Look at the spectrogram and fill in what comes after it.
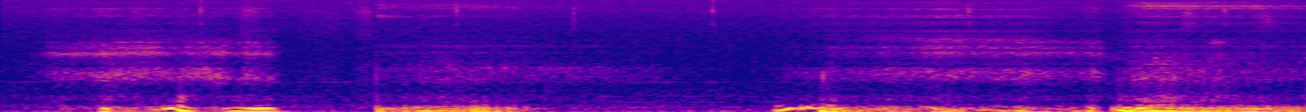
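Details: Pit bull asleep and dreaming, recorded snoring: low, rumbling, fluttering breaths in two long cycles with soft whistly overtones. Snoring.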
